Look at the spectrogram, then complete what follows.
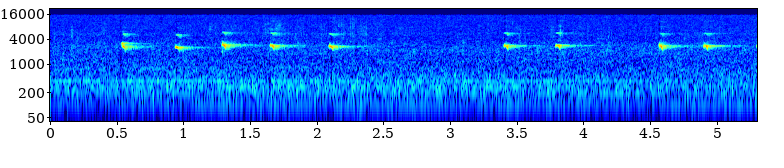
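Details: Yellow-billed kingfisher calling: a series of short, clear downslurred notes, about ten in all, in two bursts separated by a pause of about a second, over a steady low background hum.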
